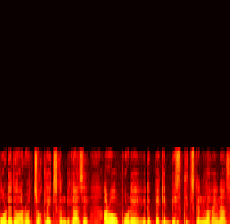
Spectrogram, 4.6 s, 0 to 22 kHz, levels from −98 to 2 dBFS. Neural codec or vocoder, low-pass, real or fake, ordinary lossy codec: vocoder, 22.05 kHz, 80 mel bands, Vocos; 7.2 kHz; fake; none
